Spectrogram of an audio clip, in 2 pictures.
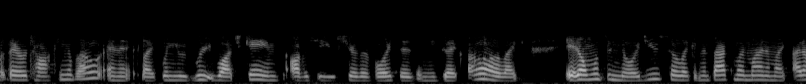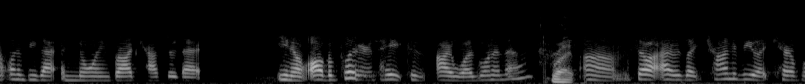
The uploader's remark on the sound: joins me by phone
